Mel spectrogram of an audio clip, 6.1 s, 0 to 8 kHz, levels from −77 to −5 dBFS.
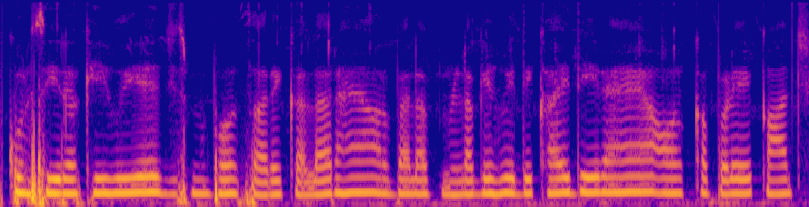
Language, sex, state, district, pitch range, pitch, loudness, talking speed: Hindi, female, Uttar Pradesh, Hamirpur, 200-215 Hz, 205 Hz, -23 LUFS, 205 wpm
